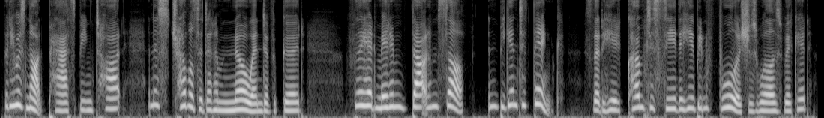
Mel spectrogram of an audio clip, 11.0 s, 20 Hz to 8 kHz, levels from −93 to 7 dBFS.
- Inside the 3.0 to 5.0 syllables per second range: No, 5.3 syllables/s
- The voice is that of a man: No, female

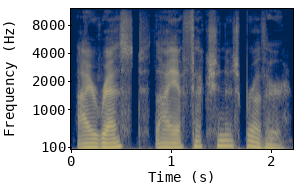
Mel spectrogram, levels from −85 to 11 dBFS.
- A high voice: No, low, 100 Hz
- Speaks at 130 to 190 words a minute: Yes, slow, 135 wpm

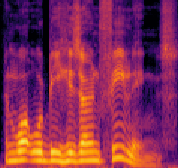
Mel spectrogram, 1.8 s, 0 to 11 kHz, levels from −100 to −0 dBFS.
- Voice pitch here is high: No, medium, 145 Hz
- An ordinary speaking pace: No, fast, 235 wpm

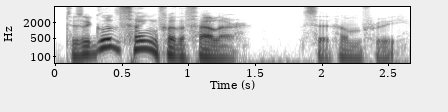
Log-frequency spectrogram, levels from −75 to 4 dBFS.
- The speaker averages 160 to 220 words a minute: Yes, fast, 205 wpm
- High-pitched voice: No, low, 115 Hz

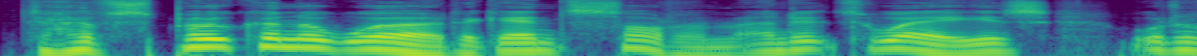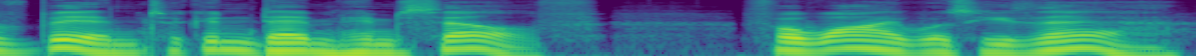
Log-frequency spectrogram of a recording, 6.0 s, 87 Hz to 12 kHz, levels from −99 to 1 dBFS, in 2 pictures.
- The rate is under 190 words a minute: No, average, 200 wpm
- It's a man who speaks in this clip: Yes, male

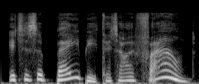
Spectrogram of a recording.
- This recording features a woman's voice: No, male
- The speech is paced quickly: Yes, fast, 210 wpm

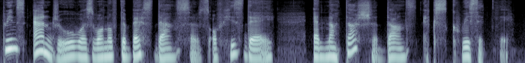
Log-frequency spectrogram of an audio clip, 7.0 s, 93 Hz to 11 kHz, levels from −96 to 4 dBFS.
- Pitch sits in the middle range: Yes, medium, 160 Hz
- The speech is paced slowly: Yes, slow, 130 wpm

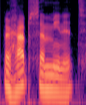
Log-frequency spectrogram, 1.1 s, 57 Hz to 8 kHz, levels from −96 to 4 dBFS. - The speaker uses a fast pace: No, average, 155 wpm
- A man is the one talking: Yes, male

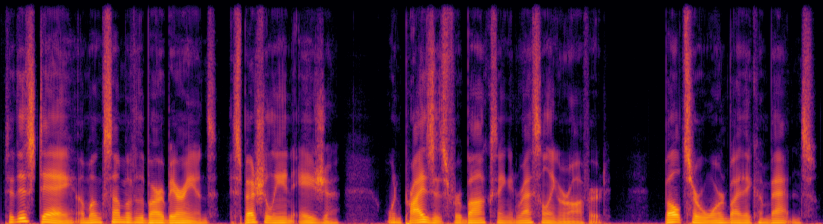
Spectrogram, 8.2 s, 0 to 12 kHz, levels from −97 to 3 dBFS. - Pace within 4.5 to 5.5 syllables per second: No, 5.8 syllables/s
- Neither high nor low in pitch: No, low, 100 Hz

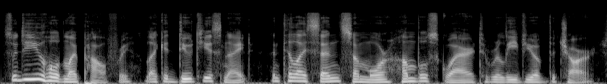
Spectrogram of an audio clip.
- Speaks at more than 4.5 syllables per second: Yes, 5.5 syllables/s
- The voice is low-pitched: Yes, low, 125 Hz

